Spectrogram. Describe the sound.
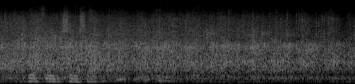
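An audience breaks into steady, sustained applause, a dense crackle of many hands clapping at an even loudness, with a faint murmur of voices underneath in the first second.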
